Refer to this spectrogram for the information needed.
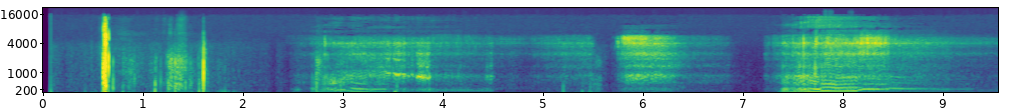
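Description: A few clicks, then rough, fluttering breath sounds with a buzzing, tonal edge, separated by pauses: snoring during sleep.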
